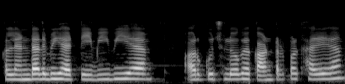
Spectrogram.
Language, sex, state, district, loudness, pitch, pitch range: Hindi, male, Bihar, West Champaran, -18 LUFS, 245 Hz, 230-250 Hz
